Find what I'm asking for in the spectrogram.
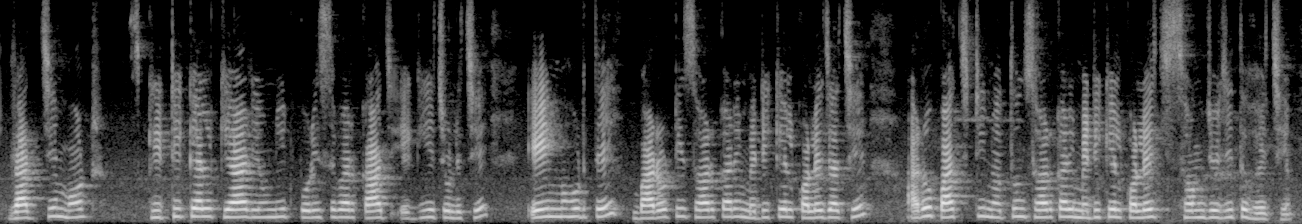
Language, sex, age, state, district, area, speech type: Bengali, female, 18-30, West Bengal, Paschim Bardhaman, urban, spontaneous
